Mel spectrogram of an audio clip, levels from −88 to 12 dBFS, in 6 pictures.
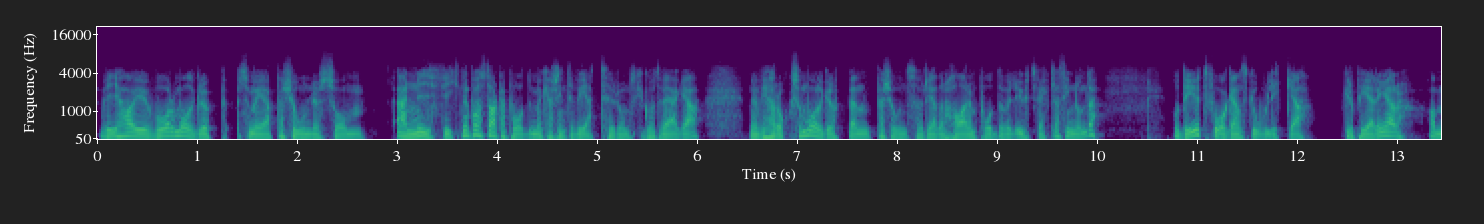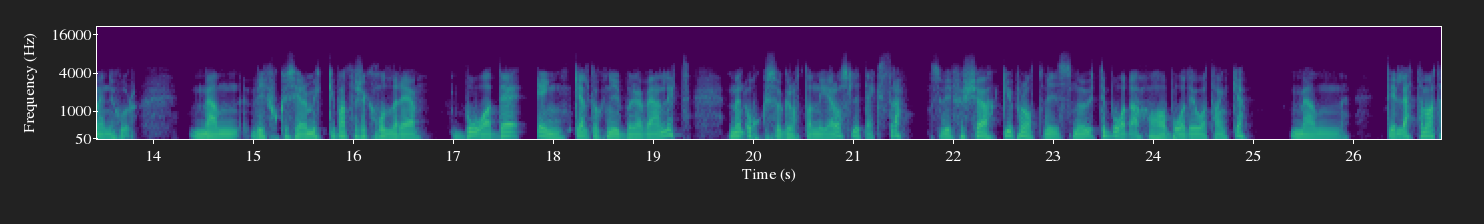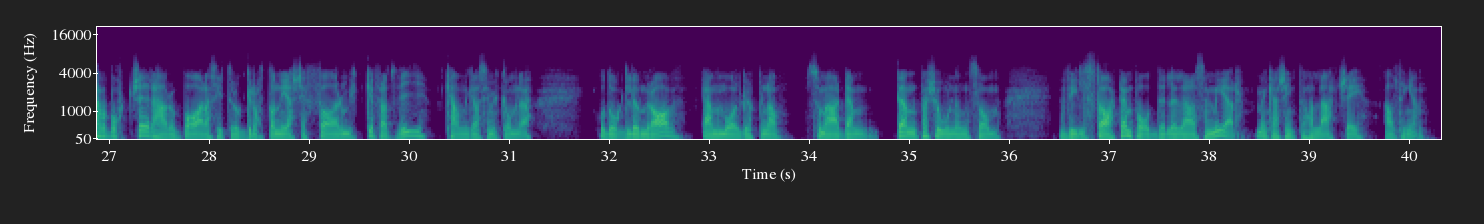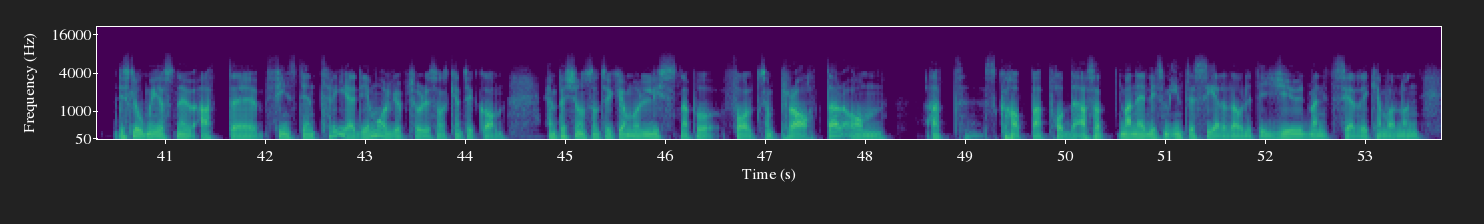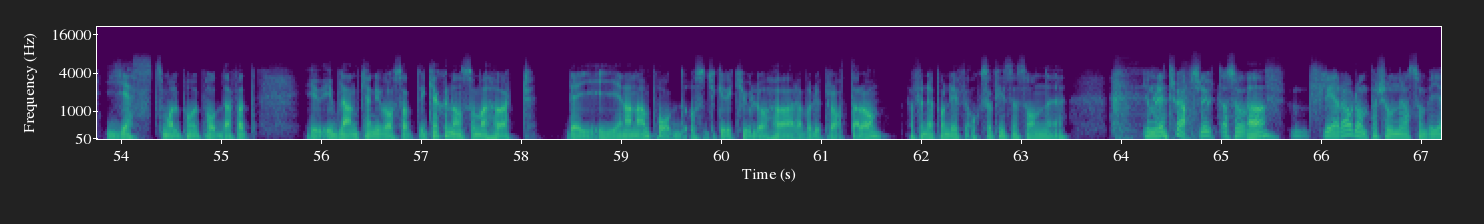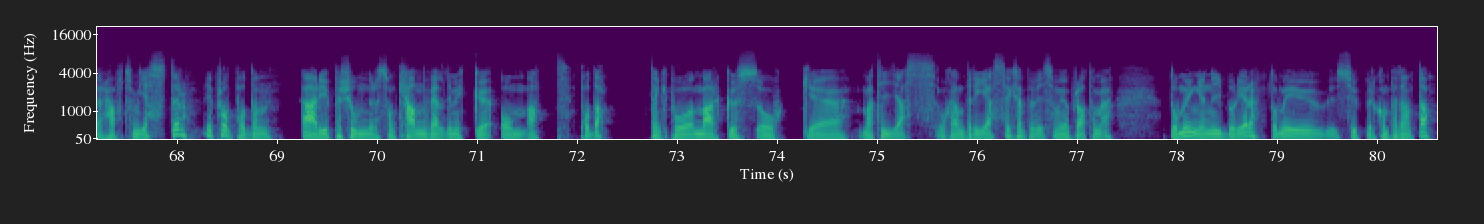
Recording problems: muffled; slightly; fading above 4 kHz

